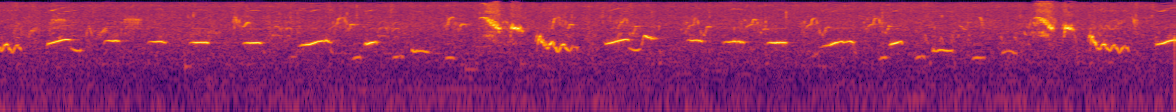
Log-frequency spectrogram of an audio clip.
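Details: White-rumped shama training recording: steady chirps repeated about four times a second on a similar pitch, broken by occasional sharp high notes, with soft water noise.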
